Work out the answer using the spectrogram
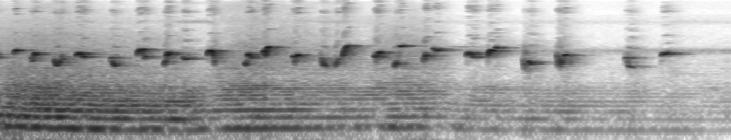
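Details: Trucukan, the Sooty-headed bulbul, in an extended ropel song. A rapid chain of liquid, slurred chirps is delivered over a low mechanical hum, then the notes space out and slow to a few final calls.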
